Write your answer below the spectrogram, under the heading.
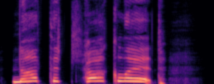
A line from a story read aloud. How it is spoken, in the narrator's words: May yells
